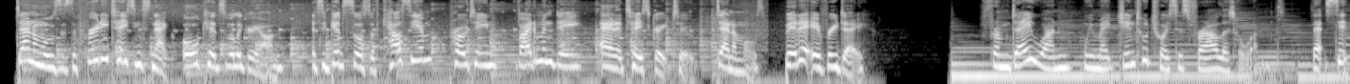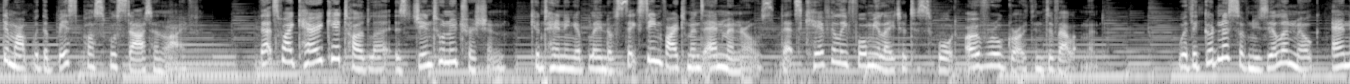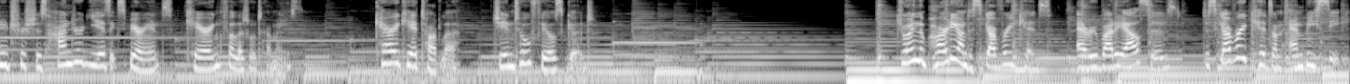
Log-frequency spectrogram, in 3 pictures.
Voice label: VO Reel; Bigmouth

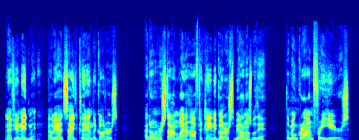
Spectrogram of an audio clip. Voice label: Belfast, Irish

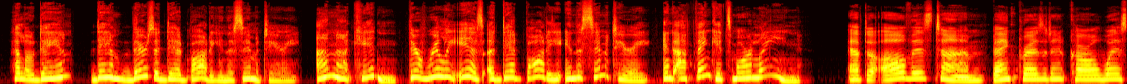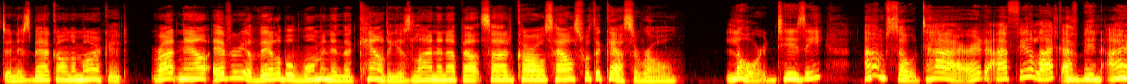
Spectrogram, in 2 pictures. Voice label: Southern Accents

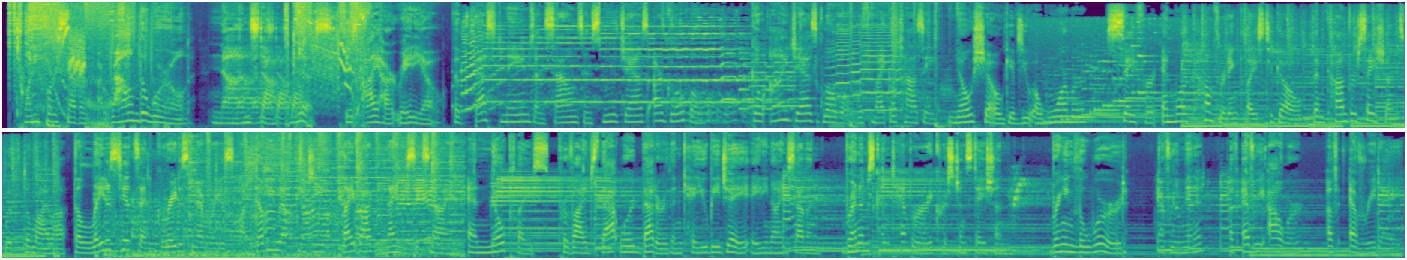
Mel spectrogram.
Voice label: Radio Imaging, en-GB

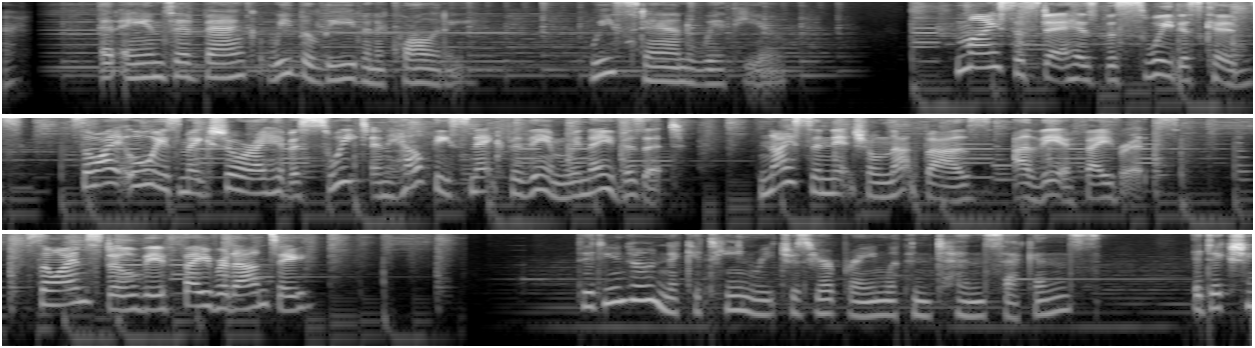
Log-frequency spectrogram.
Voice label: Voice Actor; BigMouth Voices

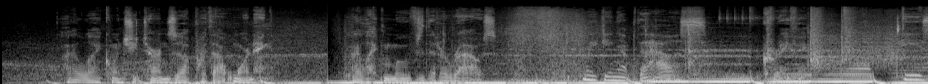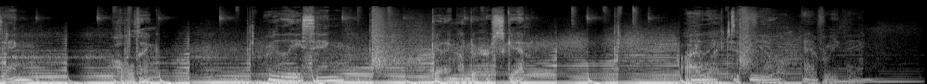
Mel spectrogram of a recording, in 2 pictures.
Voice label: HUSKY, en-NZ

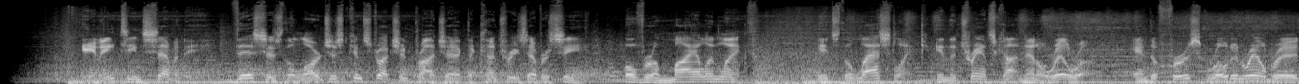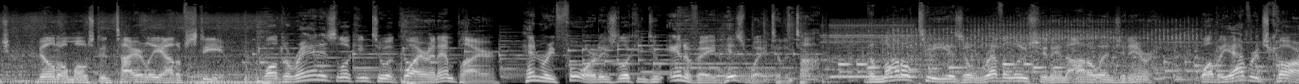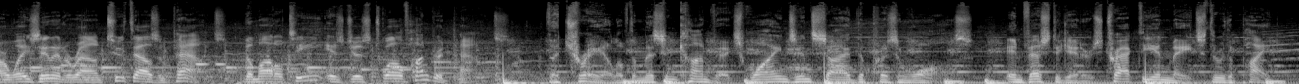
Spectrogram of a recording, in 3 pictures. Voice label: In-Show, en-AU; Long

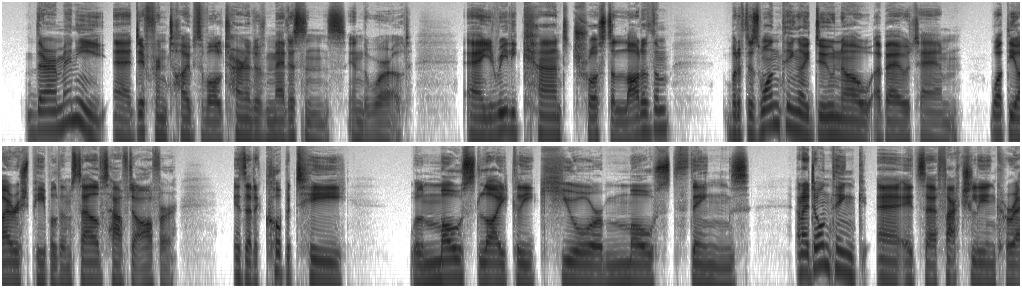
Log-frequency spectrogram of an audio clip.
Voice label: Accent Sample Irish

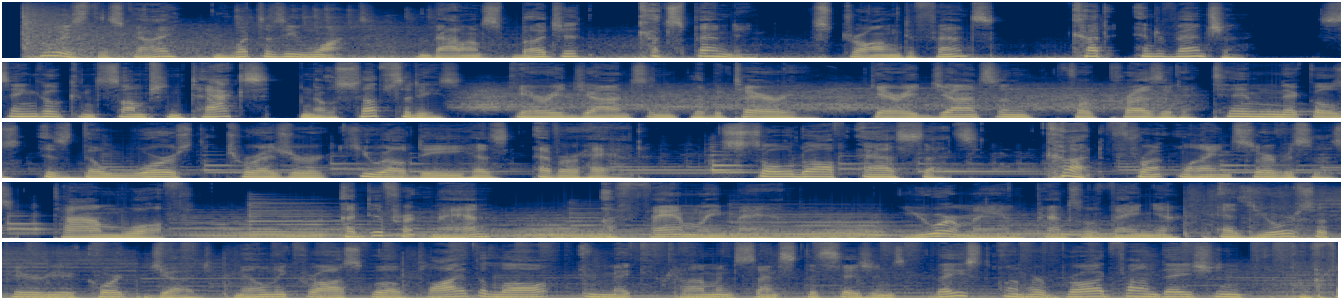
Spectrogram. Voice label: Political, en-GB

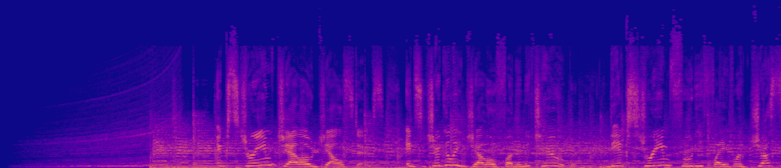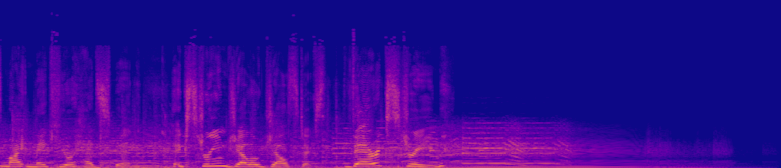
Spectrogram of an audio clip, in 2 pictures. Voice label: US Accent

